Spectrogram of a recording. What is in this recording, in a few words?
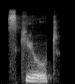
"scute", Indian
